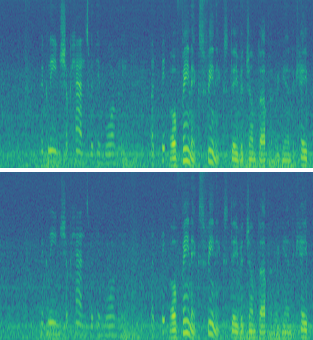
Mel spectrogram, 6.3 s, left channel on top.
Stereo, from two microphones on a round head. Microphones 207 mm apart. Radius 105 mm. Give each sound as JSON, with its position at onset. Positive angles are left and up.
{"t": 0.8, "sound": "a woman speaking", "side_deg": 50}
{"t": 3.4, "sound": "a man speaking", "side_deg": 15}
